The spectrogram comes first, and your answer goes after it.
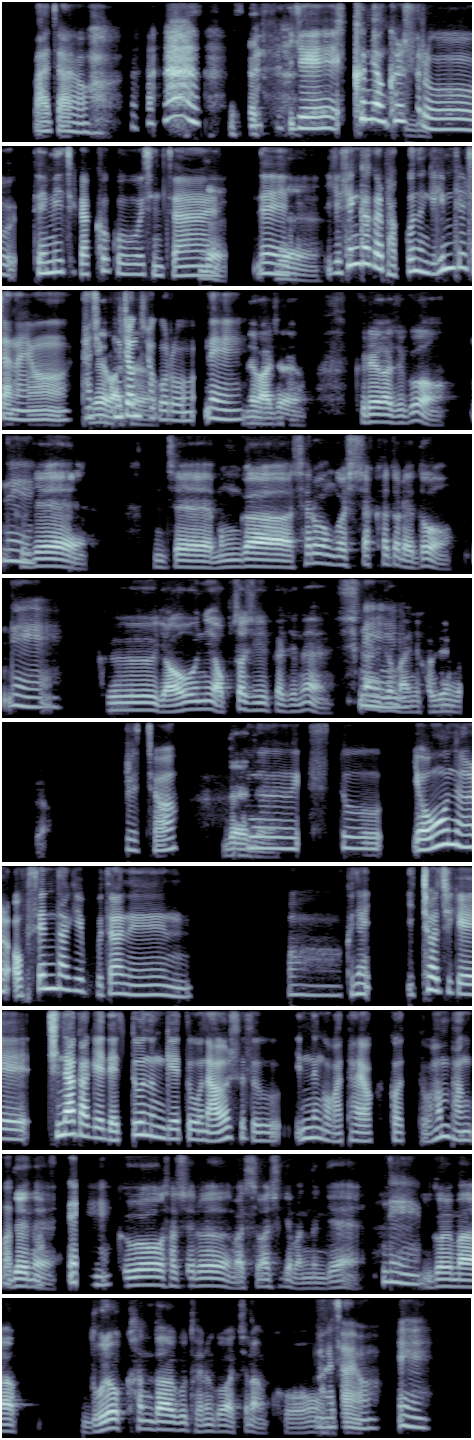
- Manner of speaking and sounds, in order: laugh; in English: "데미지가"
- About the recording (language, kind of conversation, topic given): Korean, podcast, 실패로 인한 죄책감은 어떻게 다스리나요?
